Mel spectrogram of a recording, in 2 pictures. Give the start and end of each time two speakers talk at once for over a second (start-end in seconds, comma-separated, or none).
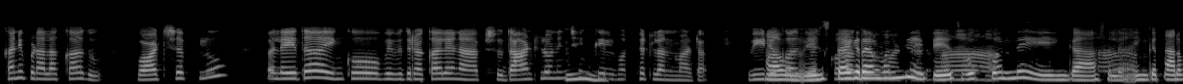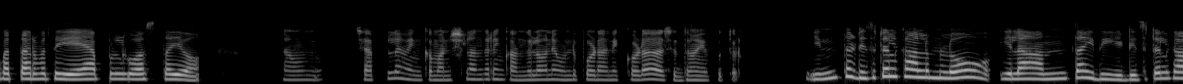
7.7-9.5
